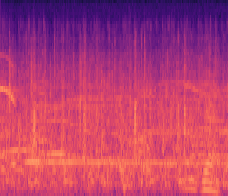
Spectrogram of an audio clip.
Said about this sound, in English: The crowd's going crazy. I don't think they're going to let him go.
